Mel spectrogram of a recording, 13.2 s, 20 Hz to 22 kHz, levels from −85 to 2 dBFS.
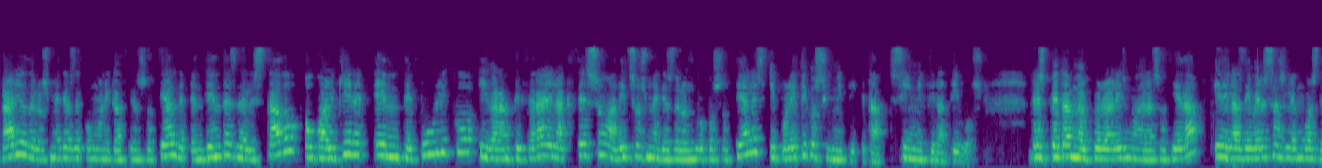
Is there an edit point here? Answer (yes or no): no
